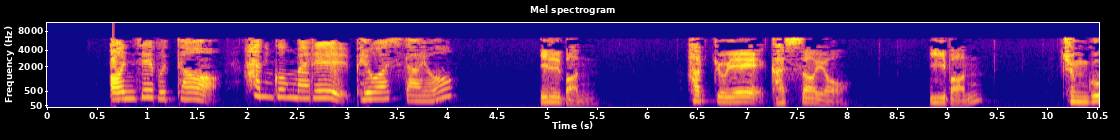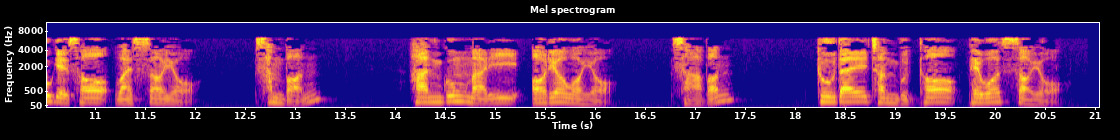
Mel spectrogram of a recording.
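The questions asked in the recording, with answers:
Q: 언제부터 한국말을 배웠어요?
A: 4: 두 달 전부터 배웠어요.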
